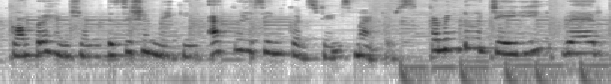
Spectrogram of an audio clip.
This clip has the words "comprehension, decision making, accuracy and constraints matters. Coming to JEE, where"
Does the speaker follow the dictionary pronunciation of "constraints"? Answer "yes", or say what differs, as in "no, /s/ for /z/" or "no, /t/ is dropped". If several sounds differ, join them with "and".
no, /ɹ/ is dropped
